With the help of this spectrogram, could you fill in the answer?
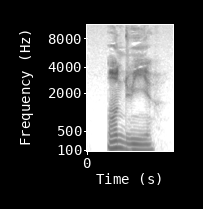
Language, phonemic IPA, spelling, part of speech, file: French, /ɑ̃.dɥiʁ/, enduire, verb, Fr-enduire.ogg
- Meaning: 1. to plaster 2. to coat, cover 3. to smear, anoint (to smear or rub over with oil or an unctuous substance)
